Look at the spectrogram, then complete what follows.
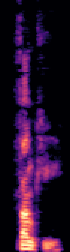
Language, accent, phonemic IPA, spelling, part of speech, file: English, Australia, /fʌŋki/, funky, adjective, En-au-funky.ogg
- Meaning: 1. Offbeat, unconventional or eccentric 2. Not quite right; of questionable quality; not appropriate to the context 3. Cool; great; excellent 4. Having a foul or unpleasant smell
